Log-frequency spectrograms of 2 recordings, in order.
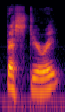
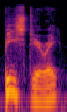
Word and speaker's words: bestiary: snake cult dungeon and bestiary I do hear a lot of people say pronounce that word beastiary no it is bestiary bestiary why the best theory or bestiary it's a short e and energy weapons right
